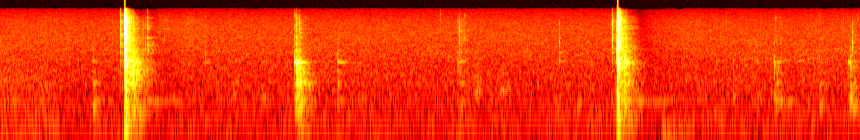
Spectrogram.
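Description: Three sharp clicks, about a second in, at about two seconds and near five seconds, with a few fainter ticks between: needle-nose pliers and a soldering iron knocking against a guitar-pedal circuit board as wires are desoldered from its pads.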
